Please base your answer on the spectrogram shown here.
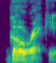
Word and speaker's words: Gorecki: Is that how I pronounce it? Or Gorecki. Gorecki.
